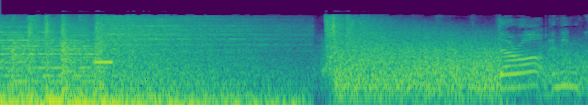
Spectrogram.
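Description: Gunfire in a firefight in Aleppo: loud, dense bursts of shots and blasts rumble close and continuous, briefly cutting out before resuming, with a faint whistling tone near the end.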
